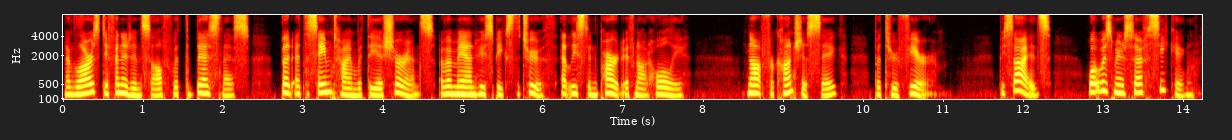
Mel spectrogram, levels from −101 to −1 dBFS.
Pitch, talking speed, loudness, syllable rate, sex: 210 Hz, 165 wpm, -20 LUFS, 4.9 syllables/s, female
